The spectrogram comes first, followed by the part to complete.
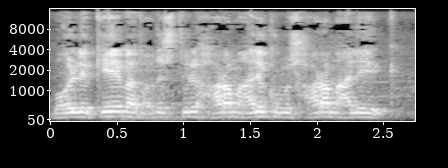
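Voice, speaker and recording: A man playing a harsh Egyptian father, rapid-fire. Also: a little high, level tone, heavy background noise, close to an everyday voice. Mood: scolding. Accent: Egyptian Arabic. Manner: scolding, sneering, quick-fire. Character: harsh father who favors his son, mocking and cold. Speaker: actor in a street drama. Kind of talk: amateur street drama acting.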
